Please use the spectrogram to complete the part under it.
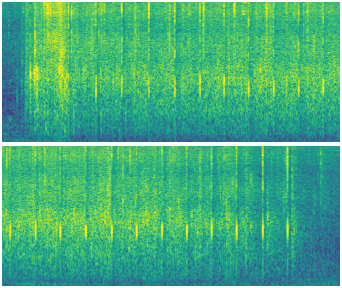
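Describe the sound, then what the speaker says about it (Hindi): Loud audience applause at a Hindi-language talk on passive income, a dense burst of clapping that starts abruptly and holds steady, with a rhythmic run of sharper individual claps standing out through the middle. "आपको बड़ा ताली होना चाहिए"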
